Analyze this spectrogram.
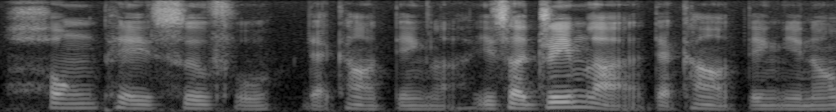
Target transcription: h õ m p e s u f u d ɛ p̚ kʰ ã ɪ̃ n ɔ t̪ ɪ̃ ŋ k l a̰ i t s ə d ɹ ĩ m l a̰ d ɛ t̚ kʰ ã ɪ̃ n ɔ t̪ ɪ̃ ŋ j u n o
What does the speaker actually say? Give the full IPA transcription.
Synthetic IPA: h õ m pʰ e s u f u d ɛ t̚ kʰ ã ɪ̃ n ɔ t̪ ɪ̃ ŋ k l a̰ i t s ə d ɹ ĩ m l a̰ d ɛ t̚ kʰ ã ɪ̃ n ɔ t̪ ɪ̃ ŋ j u n o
